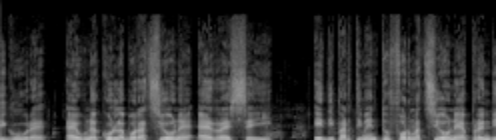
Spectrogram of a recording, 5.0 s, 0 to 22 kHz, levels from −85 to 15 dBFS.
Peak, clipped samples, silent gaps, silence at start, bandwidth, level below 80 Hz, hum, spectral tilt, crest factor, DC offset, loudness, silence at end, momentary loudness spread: -8 dBFS; under 0.1%; none; 0 s; over 20 kHz; -68 dBFS; none; -4 dB/octave; 14 dB; under 0.1%; -22 LUFS; 0 s; 6 LU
